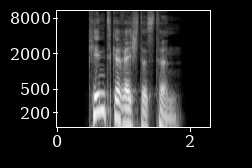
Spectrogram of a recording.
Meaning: 1. superlative degree of kindgerecht 2. inflection of kindgerecht: strong genitive masculine/neuter singular superlative degree
- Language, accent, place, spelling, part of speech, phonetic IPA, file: German, Germany, Berlin, kindgerechtesten, adjective, [ˈkɪntɡəˌʁɛçtəstn̩], De-kindgerechtesten.ogg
